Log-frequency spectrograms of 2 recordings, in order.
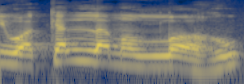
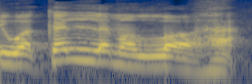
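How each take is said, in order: First: The name Allah ends with a 'u' vowel. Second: The name Allah ends with an 'a' vowel. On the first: God spoke to Moses. The speaker calls it right. "le dit wa kallama Allahu" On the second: Moses spoke to God. The speaker calls it wrong. "Tu as changé ici, là la voyelle ici"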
